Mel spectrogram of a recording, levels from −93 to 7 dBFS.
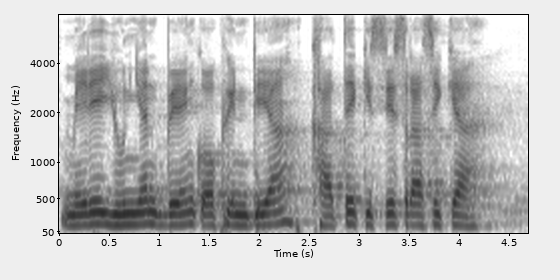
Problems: none marked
